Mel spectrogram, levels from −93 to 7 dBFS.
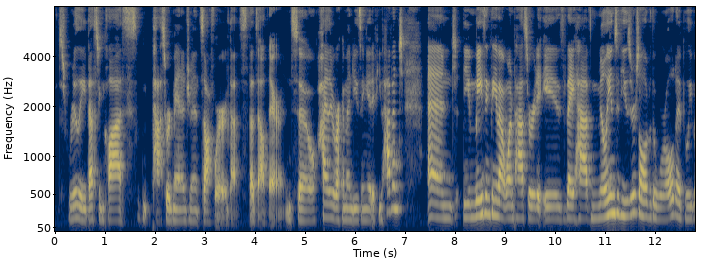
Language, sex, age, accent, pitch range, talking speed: English, female, 10-29, American, 170-245 Hz, 180 wpm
